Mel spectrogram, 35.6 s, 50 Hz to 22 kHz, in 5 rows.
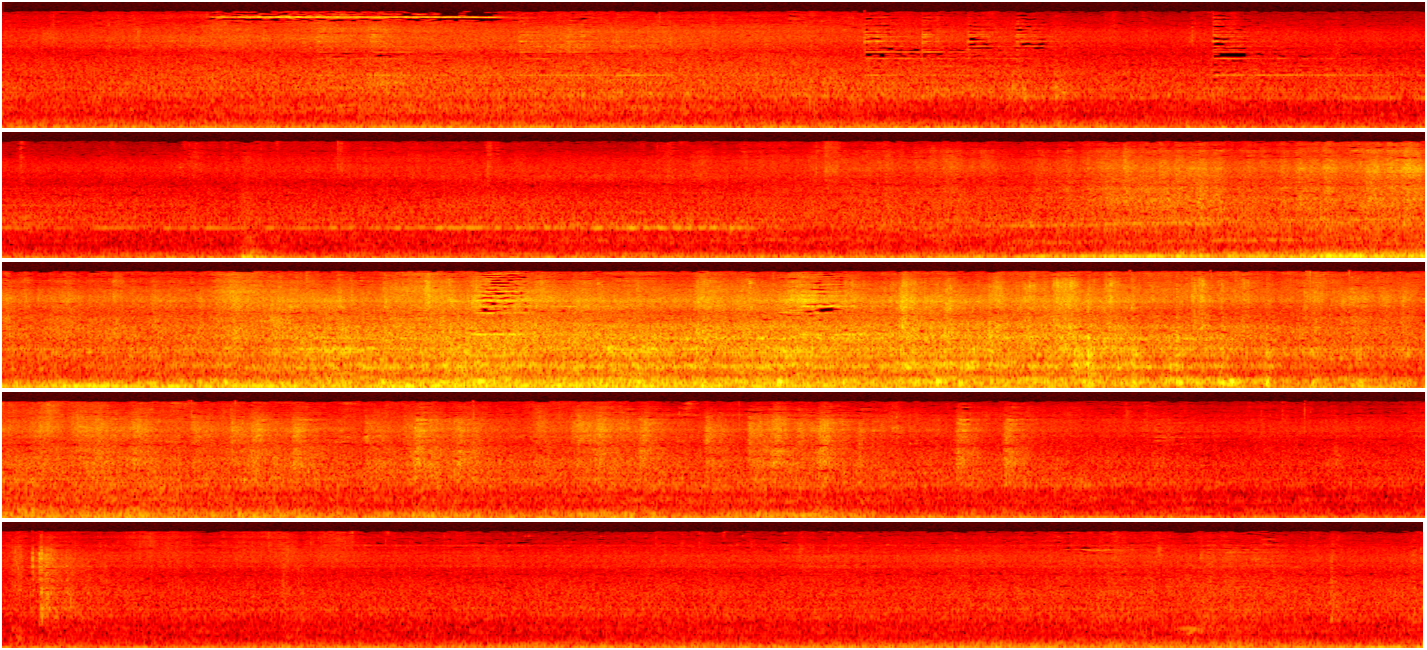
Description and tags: train-by2
Street noise of Coolidge Corner with a T train passing by.Recorded using 2 omni's spaced 1 foot apart.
